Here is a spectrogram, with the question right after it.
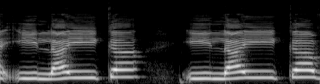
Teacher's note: یہاں پہ لائی پڑھنا ہے کیونکہ یا ساکن سے پہلے زبر ہے، لین لیٹر ہے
